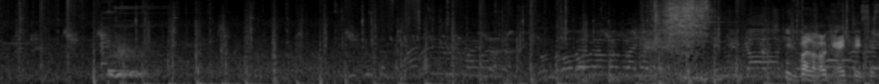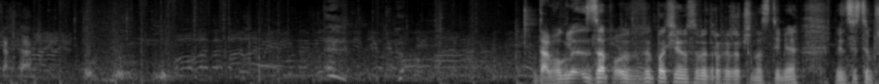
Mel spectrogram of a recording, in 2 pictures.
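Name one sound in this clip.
Footsteps patter quickly on dirt and grass.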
